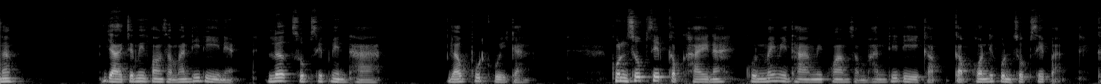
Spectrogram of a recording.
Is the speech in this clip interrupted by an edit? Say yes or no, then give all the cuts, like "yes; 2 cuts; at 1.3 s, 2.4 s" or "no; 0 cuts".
yes; 2 cuts; at 2.6 s, 9.5 s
